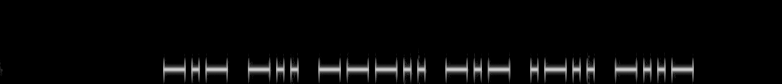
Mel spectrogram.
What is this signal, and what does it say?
Morse code, heard as a keyed tone, about 17 wpm, 700 Hz. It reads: KD8KLX
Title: Speed Racing - USA 2x3 Call Signs 17wpm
